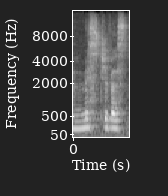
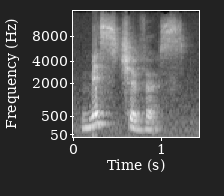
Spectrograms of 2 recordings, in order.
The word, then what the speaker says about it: mischievous: pronunciation is Miss so the stress is on the first syllable misus chiv so stress the first part and then there's a schw on the end so mischievous mischievous mischievous not mischievous we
